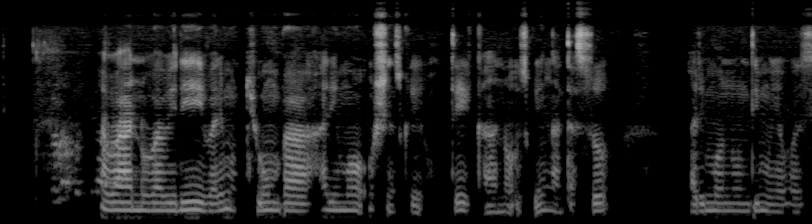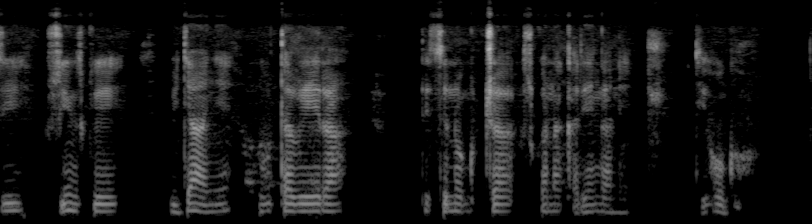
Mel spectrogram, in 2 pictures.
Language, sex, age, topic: Kinyarwanda, male, 18-24, government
